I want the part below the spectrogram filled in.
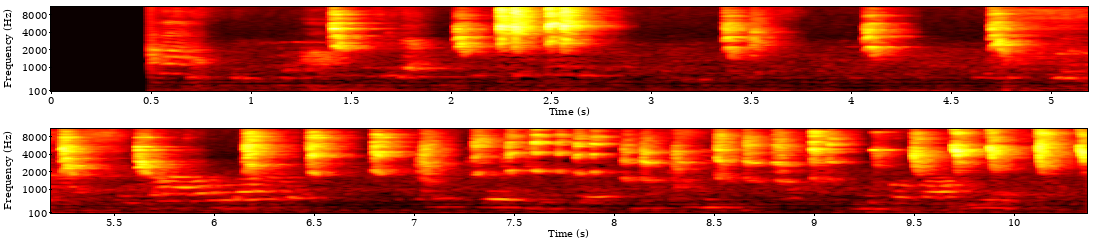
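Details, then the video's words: Long-tailed shrike, a young bird learning to sing, giving an irregular run of harsh, buzzy, broadband rasps mixed with shorter chattering notes, some louder bursts among softer ones, with a faint low hum behind. "Si Cendet Lagi Belajar Berani Bersuara"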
